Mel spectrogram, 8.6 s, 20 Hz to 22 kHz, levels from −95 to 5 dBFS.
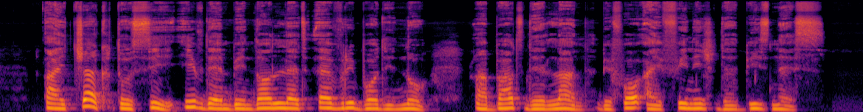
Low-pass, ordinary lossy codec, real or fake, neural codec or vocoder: none; none; real; none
